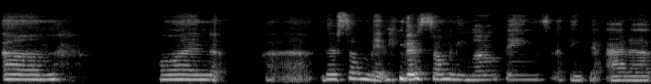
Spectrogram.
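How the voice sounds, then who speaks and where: A woman speaks in a somewhat breathy voice. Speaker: mental health helper. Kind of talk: interview. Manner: slow; soft-spoken.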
